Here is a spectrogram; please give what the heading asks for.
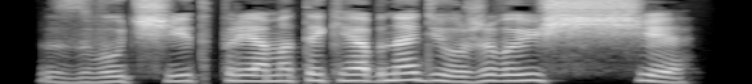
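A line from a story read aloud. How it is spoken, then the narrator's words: Hissed. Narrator (Russian): прошипел Хел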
